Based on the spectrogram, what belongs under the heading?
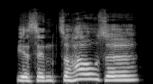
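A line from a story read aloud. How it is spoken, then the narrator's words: Cheerful call. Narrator (German): rief Papi fröhlich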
